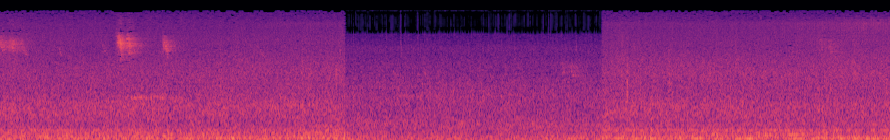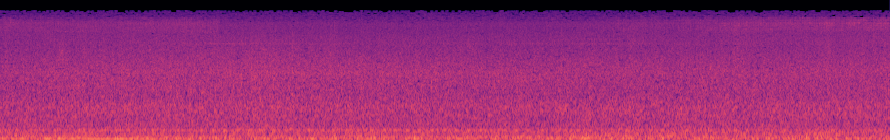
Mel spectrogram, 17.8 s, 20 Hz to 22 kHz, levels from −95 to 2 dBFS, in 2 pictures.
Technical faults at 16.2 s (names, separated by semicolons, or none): none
